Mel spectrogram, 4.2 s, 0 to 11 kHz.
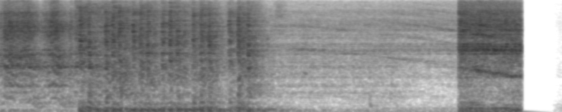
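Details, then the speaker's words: Abandoned Datsun 720 King Cab 4x4 pickup after sitting about 20 years, while adjusting ignition timing: catches, stumbles unevenly, galloping, then drops away; cylinder one not firing, plug wet. "number one's not firing. Not sure why."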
